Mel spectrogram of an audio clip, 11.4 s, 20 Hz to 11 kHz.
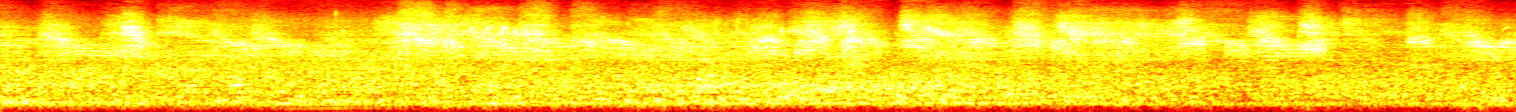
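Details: Young common starlings begging as adults feed them in a tall old sweet cherry tree among hundreds of birds in Hrodna city, western Belarus, 2 June 2025, after fledging from nestboxes; harsh, hissing rasps in overlapping bursts about every second.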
